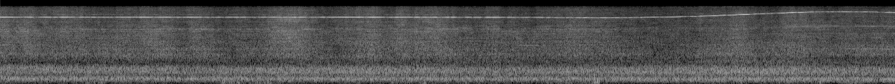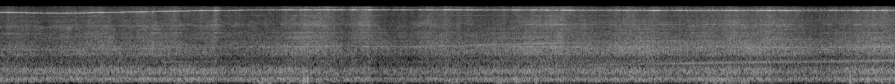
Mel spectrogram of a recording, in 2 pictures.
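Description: Model helicopter rotor blades whir and chop the air.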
